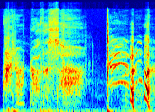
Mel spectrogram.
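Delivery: slow, unvoiced whisper back. Newcomer answering the nudging churchgoer, slow whisper. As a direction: whisper an embarrassed excuse, slowly. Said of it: "I'm like".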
